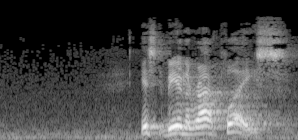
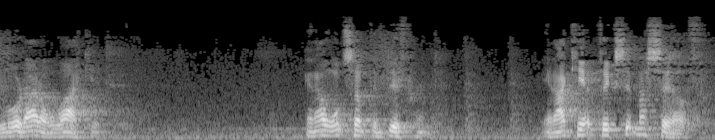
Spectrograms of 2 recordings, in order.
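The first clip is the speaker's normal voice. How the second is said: hushed prayer; 4 semitones lower than usual. Acted. Preacher voices David's quiet prayer.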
